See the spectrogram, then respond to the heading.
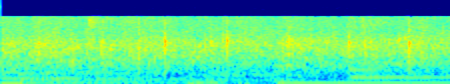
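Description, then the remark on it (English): A crowd claps steadily in a loose rhythm, the dense patter pulsing with regular accents, while sustained low keyboard or organ notes hum underneath. No one speaks. “So as you are clapping, then also clap for yourself.”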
